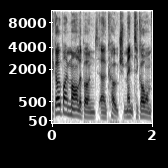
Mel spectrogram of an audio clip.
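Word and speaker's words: Marylebone: the Marley Bone coach which is spelled marlabone as in the London train with it yeah is it not not Marley bone on the website it says Marley Bone but I think it's marlabone to go by Marla bone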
